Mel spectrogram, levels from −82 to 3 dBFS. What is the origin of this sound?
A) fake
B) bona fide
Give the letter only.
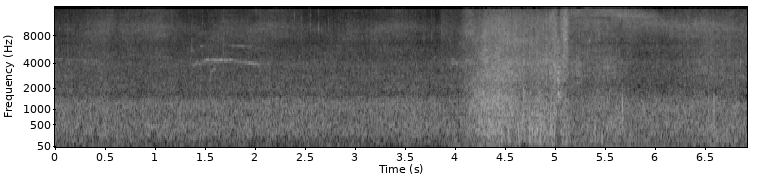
B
